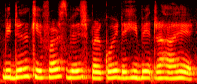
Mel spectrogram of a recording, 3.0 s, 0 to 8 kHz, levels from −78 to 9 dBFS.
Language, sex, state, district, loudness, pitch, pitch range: Hindi, female, Arunachal Pradesh, Papum Pare, -11 LUFS, 240 Hz, 225-250 Hz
